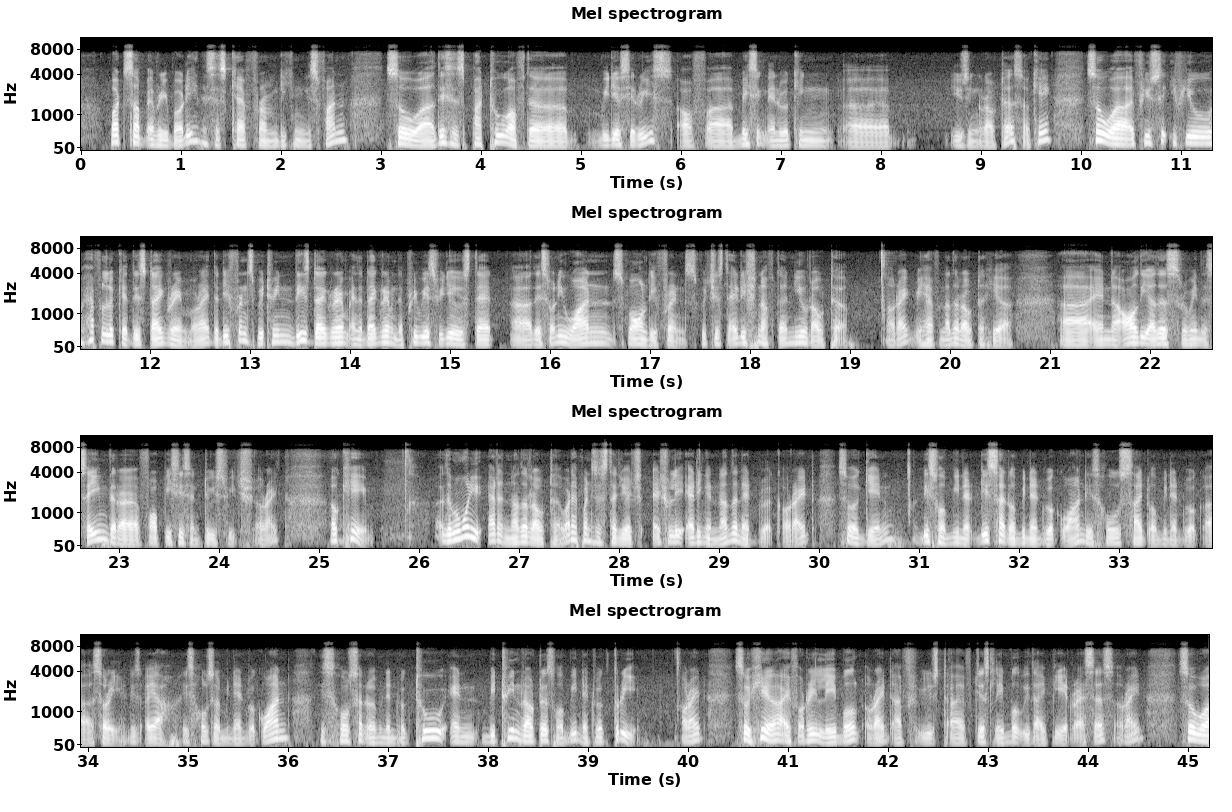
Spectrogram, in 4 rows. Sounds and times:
Speech: 0.3s - 45.2s.

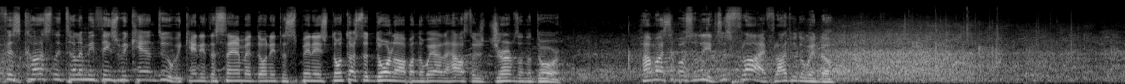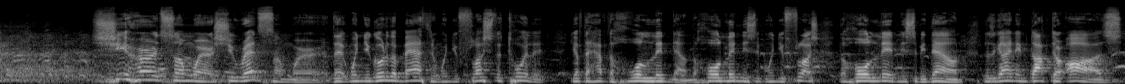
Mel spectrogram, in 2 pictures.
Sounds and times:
Speech: 0.0s - 5.6s, 6.4s - 8.5s, 12.2s - 22.5s
Laughter: 4.8s - 13.8s, 18.5s - 21.4s.

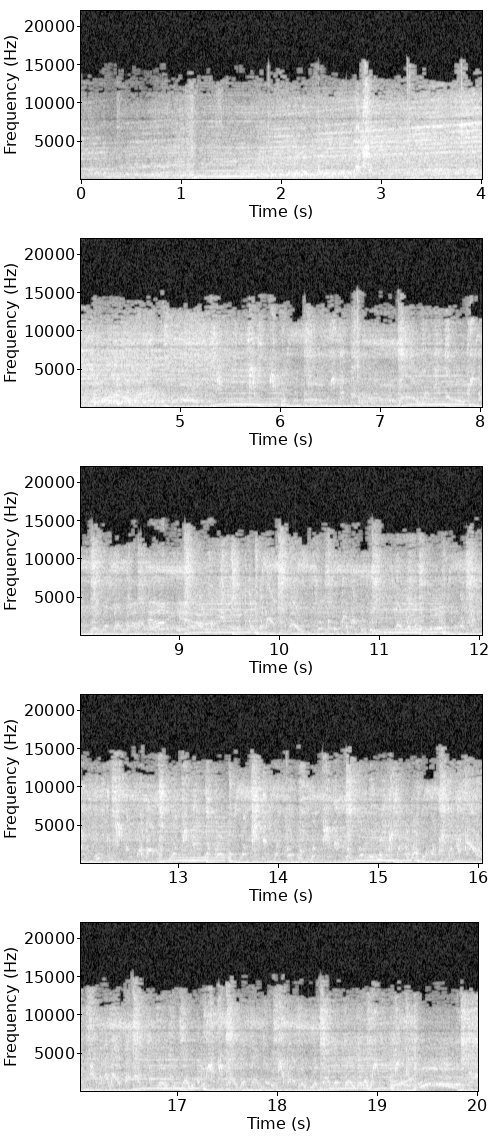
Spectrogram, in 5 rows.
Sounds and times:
Music: 0.0s - 20.0s
Speech: 8.3s - 9.8s.

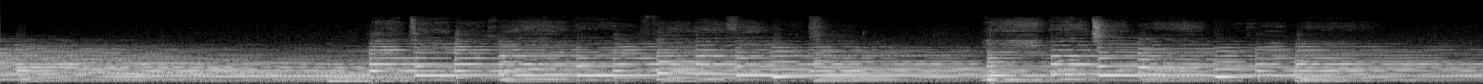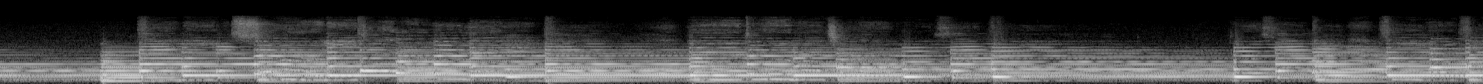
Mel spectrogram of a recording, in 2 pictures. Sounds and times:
Music: 0.0s - 29.6s
Male singing: 3.8s - 8.7s, 9.8s - 13.9s, 16.2s - 25.5s, 27.2s - 29.6s.

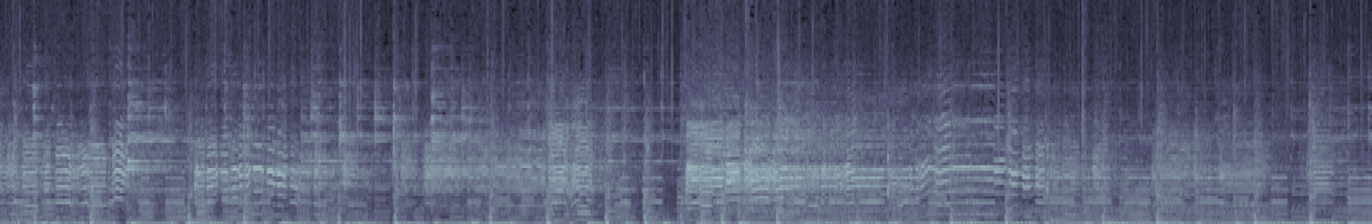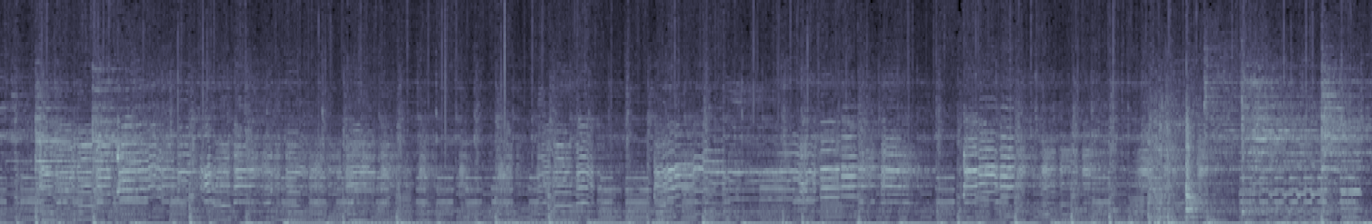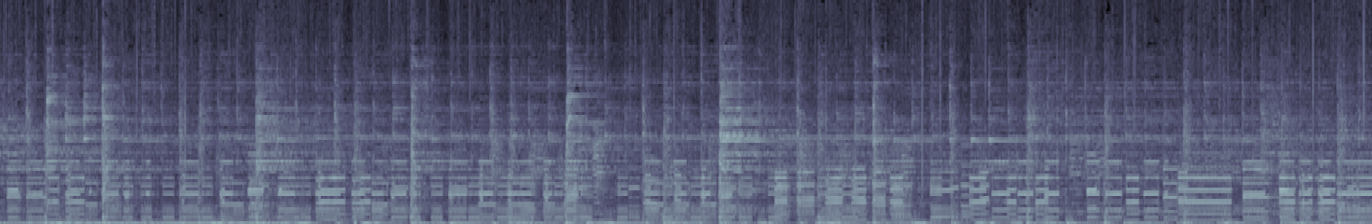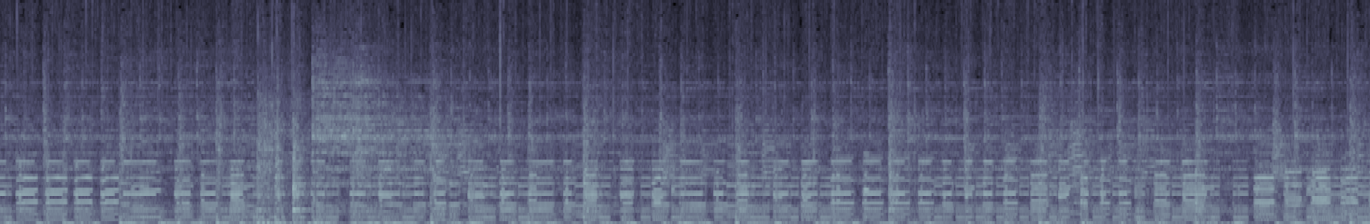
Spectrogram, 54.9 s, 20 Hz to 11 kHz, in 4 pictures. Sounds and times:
Progressive rock: 0.0s - 54.8s.

